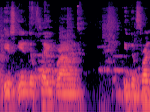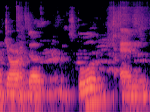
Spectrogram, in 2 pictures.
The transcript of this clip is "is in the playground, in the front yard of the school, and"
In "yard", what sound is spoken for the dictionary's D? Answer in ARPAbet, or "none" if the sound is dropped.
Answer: none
